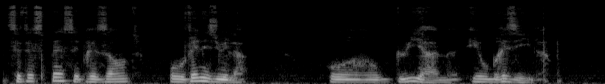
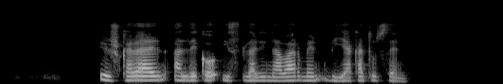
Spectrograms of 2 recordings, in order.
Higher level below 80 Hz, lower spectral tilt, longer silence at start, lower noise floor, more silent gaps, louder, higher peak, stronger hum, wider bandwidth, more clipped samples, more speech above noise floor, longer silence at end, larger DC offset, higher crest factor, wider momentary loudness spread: first, -58 dBFS vs -72 dBFS; about the same, -6.5 dB/octave vs -6 dB/octave; second, 0.05 s vs 1 s; second, -58 dBFS vs under -90 dBFS; neither; second, -30 LUFS vs -26 LUFS; second, -14 dBFS vs -8 dBFS; neither; first, 16.5 kHz vs 7.8 kHz; neither; second, 29 dB vs over 64 dB; second, 0.45 s vs 0.95 s; neither; about the same, 16 dB vs 20 dB; first, 13 LU vs 10 LU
